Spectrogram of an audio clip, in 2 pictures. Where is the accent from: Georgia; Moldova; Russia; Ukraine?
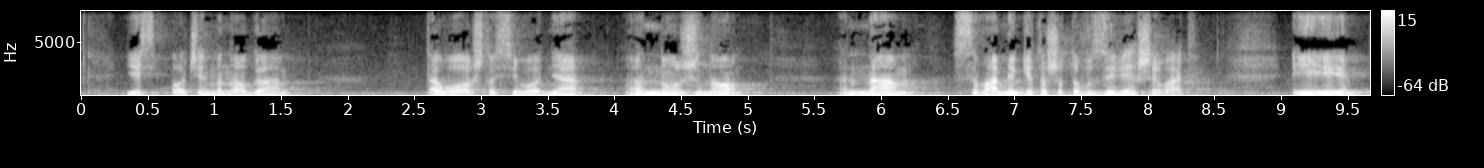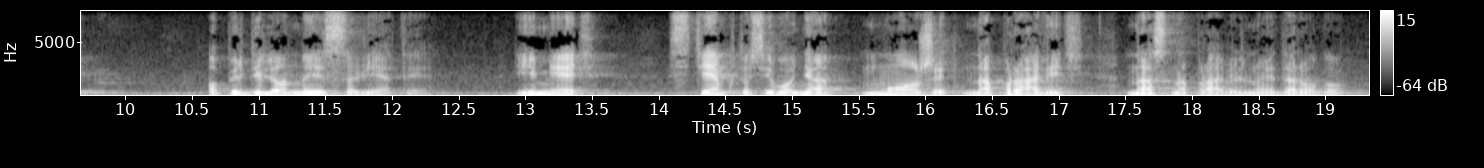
Moldova; Obreja, Bălți; А я родился, такой есть под Бельцами деревня, называется Обрежа, в украинской семье, в русскую школу пошел. И знаете, у меня такая история, что много языков знаю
